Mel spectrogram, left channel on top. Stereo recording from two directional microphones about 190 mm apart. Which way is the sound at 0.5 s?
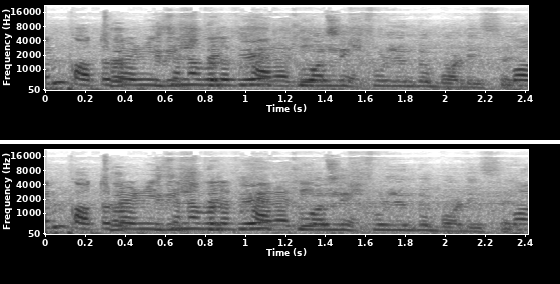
Centre (ahead or behind).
